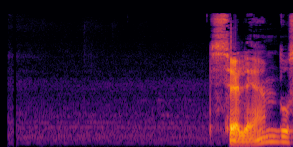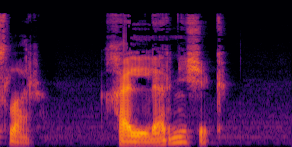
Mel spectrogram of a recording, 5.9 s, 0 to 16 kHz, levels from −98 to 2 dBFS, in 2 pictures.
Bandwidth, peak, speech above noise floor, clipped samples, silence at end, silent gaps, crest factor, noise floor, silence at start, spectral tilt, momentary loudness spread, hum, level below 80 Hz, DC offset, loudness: 11.5 kHz; 0 dBFS; 41 dB; under 0.1%; 0.7 s; none; 26 dB; -63 dBFS; 2.1 s; -4 dB/octave; 20 LU; none; -56 dBFS; under 0.1%; -23 LUFS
